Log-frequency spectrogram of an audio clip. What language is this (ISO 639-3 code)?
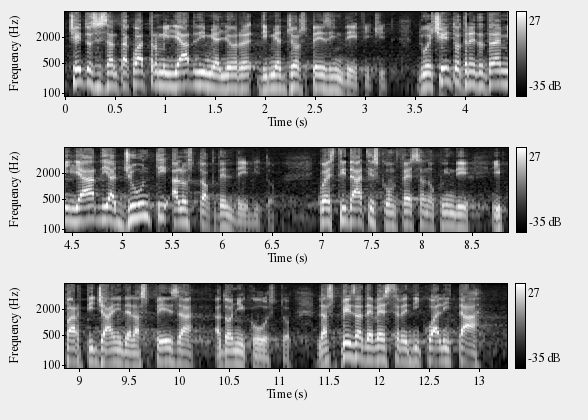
ita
